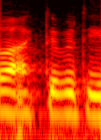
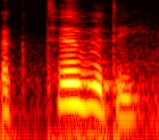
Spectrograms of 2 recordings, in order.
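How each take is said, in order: First: The stress falls on a syllable other than tiv. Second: The stress falls on the second syllable, tiv. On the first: The speaker calls it wrong. "we are putting the stress in the wrong syllable" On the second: The speaker calls it right. "the stress is on tiv"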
